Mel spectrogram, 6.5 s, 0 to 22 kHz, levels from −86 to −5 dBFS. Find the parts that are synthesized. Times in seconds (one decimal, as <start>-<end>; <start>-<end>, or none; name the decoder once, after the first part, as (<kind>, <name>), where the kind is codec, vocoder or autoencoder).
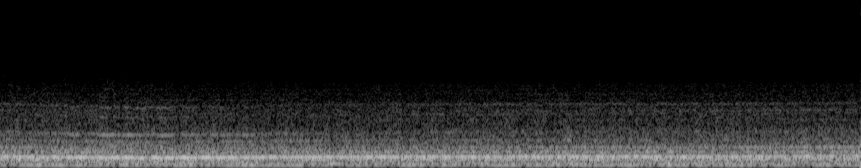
2.4-4.8 (autoencoder, DAC-VAE)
